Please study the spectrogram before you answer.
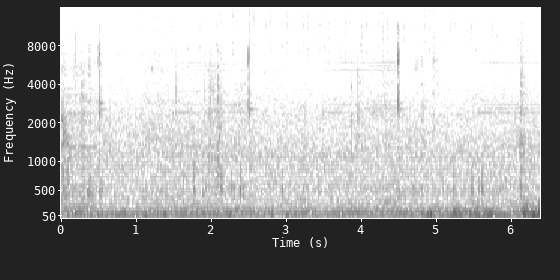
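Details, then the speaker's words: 2004 Audi A4 3.0 V6 TDI, intermittent loss of power on acceleration, actuator test: sharp regular clicks about every two seconds from the fuel metering valve near the fuel line; valve cycling normally. "valve for fuel metering so it'll be somewhere about this area in the fuel line"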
